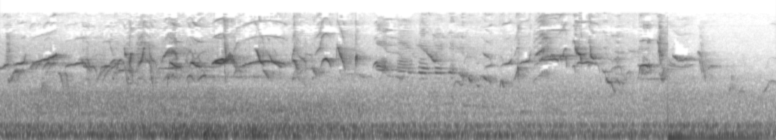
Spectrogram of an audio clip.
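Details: Wild-caught Oriental magpie-robin singing vigorously: rapid, varied run of sweet whistles and chattering notes, high-pitched and almost continuous, over a steady low rumble.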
